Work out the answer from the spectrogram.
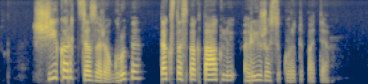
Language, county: Lithuanian, Klaipėda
